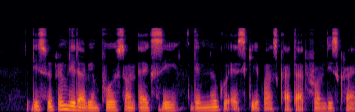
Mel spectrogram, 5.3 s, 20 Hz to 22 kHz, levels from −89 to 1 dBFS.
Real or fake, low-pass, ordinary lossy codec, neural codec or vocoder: real; none; none; none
